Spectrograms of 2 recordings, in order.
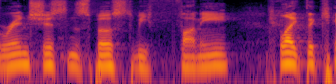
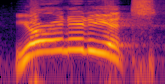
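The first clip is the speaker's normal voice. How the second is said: very high, much louder echo yell; echo shout; 9 dB louder than usual. Retold or imitated. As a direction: blast it back off the walls. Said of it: "echo shouts back".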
